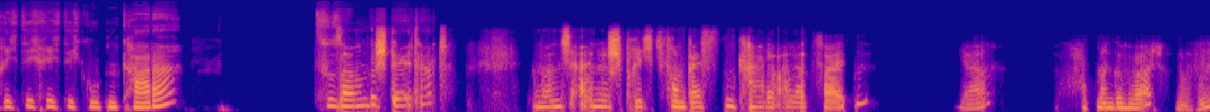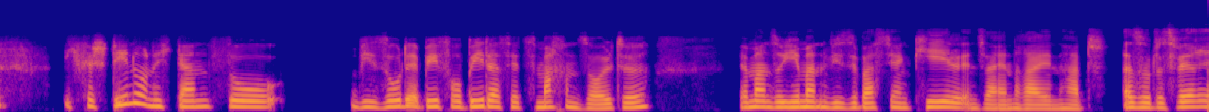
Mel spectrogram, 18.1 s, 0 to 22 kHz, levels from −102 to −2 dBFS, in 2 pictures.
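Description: At 2.55 s a call bitrate drop cuts the encoder from 64 to 6 kbps, holding its lowest for 5.79 s and lasting to the end. Speech turns coarse and watery, and bandwidth shrinks from 20 kHz to 6 kHz, leaving a flat spectrogram ceiling at 6 kHz.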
